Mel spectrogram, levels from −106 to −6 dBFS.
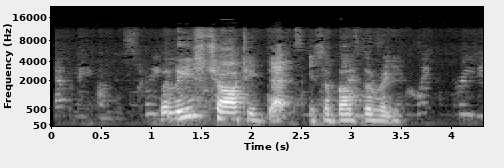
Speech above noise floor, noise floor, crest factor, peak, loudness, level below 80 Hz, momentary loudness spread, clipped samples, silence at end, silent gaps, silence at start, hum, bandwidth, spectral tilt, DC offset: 31 dB; -51 dBFS; 18 dB; -2 dBFS; -20 LUFS; -66 dBFS; 18 LU; under 0.1%; 0.15 s; none; 0.05 s; none; 12 kHz; -4.5 dB/octave; under 0.1%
